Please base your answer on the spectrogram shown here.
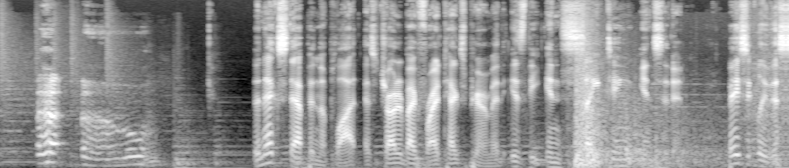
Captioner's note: Freytag explodes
